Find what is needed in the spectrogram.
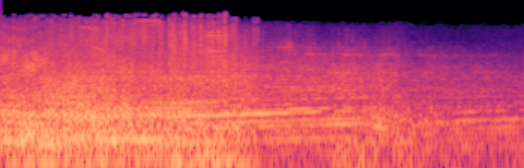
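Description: Racing engine roar used as a sound effect under an animated broadcast title: it comes in suddenly at full loudness, its pitch sinks slightly, and it fades away over the next few seconds.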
